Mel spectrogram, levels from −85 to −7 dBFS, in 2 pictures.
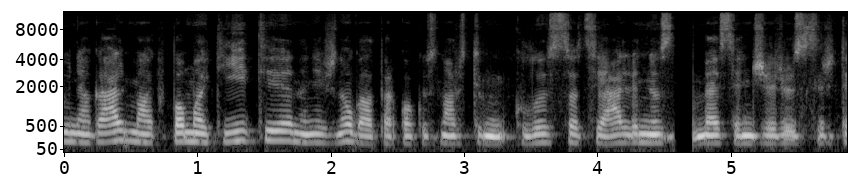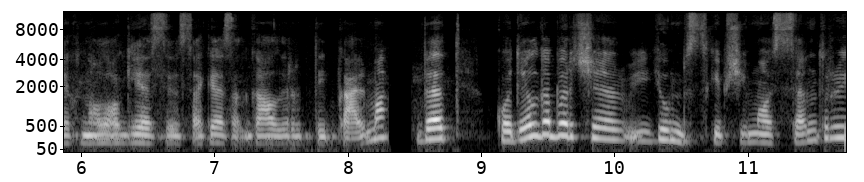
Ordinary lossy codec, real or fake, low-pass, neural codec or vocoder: Opus, 16 kbps; real; 10.8 kHz; none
